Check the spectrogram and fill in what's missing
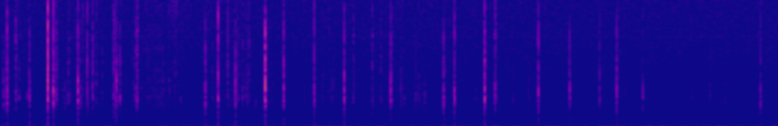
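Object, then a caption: Cardboard box. Long nails tap and scratch along the edge of a cardboard chocolate bar box held edge-on. Quiet, crisp, bright ticks and short scratches come in a steady, irregular series, each dying away instantly with no ring, over a low, steady background rumble.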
